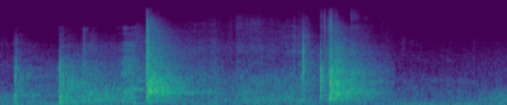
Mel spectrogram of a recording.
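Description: Skateboard boardslide on a concrete ledge: a sharp pop, the deck slapping onto the ledge and scraping along it for about a second, then a loud landing as the wheels hit the ground and roll away. About four seconds in, another quick run of sharp board hits follows, with scraping and rolling that stops about a second later.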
